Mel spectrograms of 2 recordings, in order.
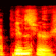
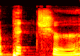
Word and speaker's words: pitcher: Did I say that right? A pitcher? – A pitcher, sure. – Not a picture.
